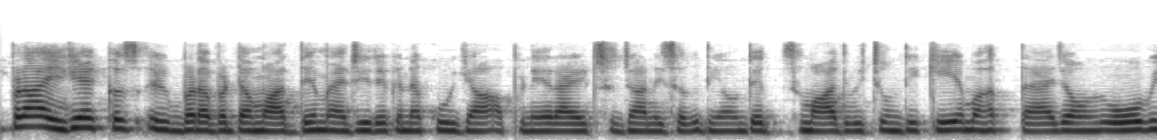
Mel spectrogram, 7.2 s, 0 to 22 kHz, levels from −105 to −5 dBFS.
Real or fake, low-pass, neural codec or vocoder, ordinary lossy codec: fake; 7.2 kHz; codec, 16 kHz, 4 kbps, FunCodec, trained on LibriTTS, 50 frames a second; none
